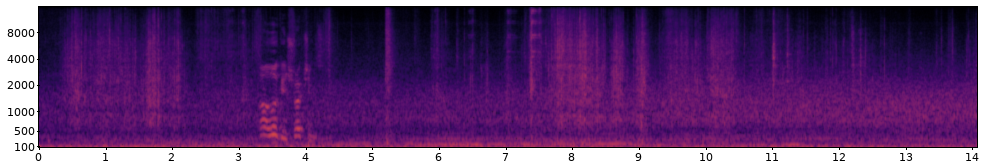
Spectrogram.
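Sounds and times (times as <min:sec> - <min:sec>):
tent rustling and knocks: 0:05.2 - 0:12.4.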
